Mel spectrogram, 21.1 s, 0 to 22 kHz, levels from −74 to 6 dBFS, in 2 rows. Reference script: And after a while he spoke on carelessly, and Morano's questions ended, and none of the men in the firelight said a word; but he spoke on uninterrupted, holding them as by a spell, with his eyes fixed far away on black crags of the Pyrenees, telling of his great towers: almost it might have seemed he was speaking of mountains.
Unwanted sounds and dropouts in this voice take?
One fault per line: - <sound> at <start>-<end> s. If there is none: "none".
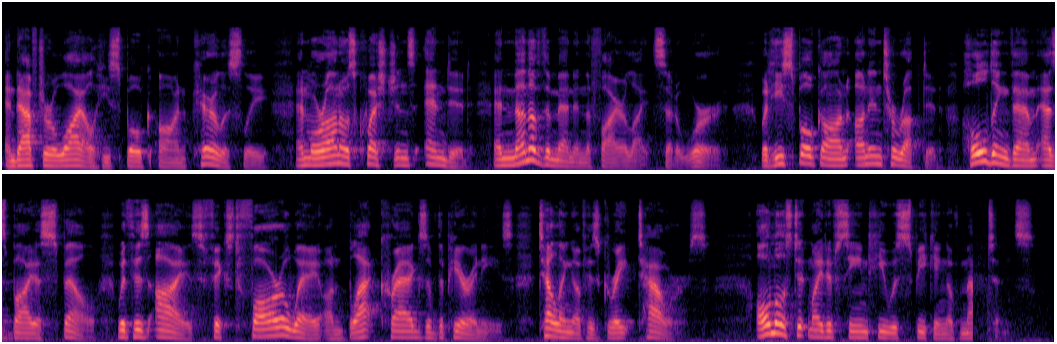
- dropout at 20.2-20.4 s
